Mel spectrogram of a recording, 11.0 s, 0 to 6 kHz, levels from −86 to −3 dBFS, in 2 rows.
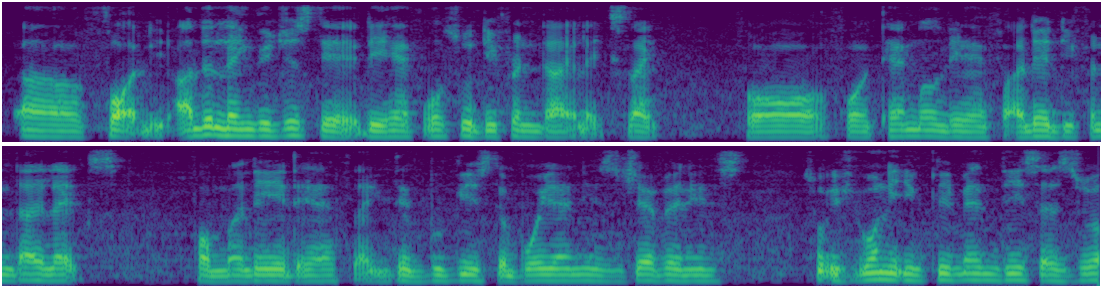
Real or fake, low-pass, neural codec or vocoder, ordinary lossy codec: fake; 5.4 kHz; codec, 16 kHz, 8 kbps, FreqCodec, larger model; none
